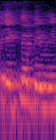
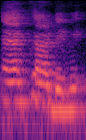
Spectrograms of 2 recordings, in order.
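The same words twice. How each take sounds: First: The first vowel is a plain 'e' sound. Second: The first vowel is an open 'a' sound. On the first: The speaker calls it wrong. "আসলে শব্দটা একাডেমি না" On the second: The speaker calls it right. "শব্দ হচ্ছে একাডেমি"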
